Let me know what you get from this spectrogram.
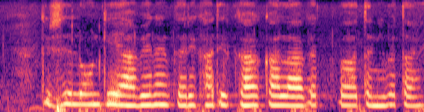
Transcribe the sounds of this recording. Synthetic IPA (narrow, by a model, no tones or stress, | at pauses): kɪɾseloːnkeaːbeːɾənkɐɾekʰaːt̪ɪɾkakalaːɡət̪baːt̪ɐnibɐt̪aːẽ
